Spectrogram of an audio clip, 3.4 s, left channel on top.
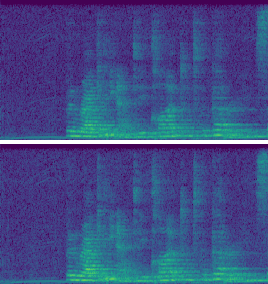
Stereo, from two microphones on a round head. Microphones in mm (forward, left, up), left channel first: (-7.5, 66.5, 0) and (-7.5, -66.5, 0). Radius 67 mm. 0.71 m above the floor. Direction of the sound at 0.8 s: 5° right (ahead or behind).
